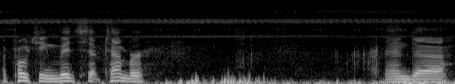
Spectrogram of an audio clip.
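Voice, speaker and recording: A man's voice: mid-range voice, steady tone, slow pace, noisy background. An older man hosting a fishing vlog outdoors, chatting in an easygoing way and talking to the fish as he reels them in. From Canada. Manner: easygoing, chatty, talks to the fish while reeling. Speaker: fishing channel host. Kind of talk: casual outdoor vlog narration. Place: outdoors by a ditch, opening in a vehicle.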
